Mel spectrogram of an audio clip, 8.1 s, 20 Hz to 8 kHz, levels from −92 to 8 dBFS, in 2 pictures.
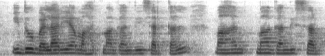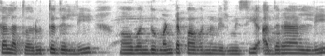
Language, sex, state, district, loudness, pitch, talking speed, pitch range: Kannada, female, Karnataka, Bellary, -19 LUFS, 180 Hz, 110 wpm, 170-195 Hz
